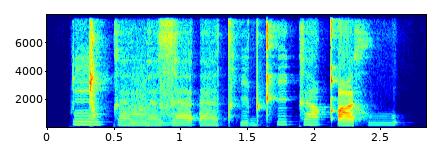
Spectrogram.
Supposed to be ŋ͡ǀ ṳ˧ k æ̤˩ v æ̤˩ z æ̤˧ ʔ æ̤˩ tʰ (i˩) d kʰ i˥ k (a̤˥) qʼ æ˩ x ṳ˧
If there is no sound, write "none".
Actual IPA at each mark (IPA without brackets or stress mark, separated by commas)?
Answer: i˩, æ̤˥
